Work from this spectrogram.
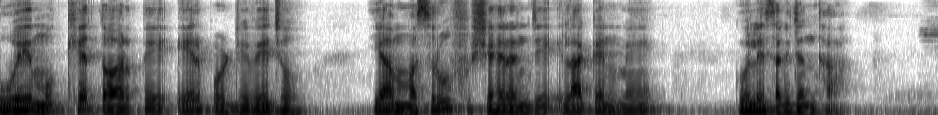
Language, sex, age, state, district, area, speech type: Sindhi, male, 45-60, Gujarat, Kutch, urban, read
